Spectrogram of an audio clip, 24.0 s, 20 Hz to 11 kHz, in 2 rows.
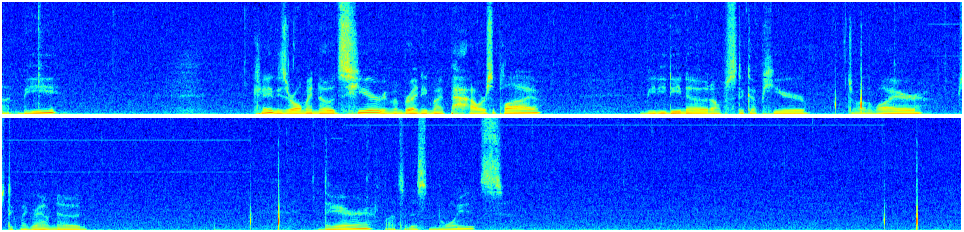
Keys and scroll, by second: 1.6 typing.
